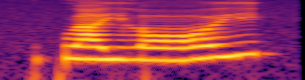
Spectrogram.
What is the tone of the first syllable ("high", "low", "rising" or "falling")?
low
